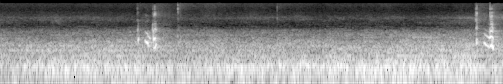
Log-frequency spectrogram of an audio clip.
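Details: Two brief, sharp gulping sounds a few seconds apart over room noise from a two-week-old baby; hiccups.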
